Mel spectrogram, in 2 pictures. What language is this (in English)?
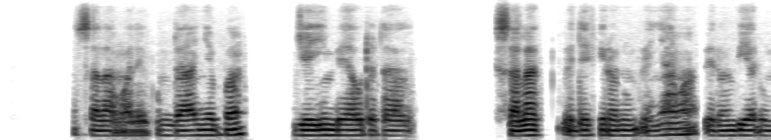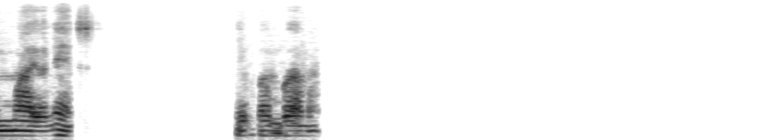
Fula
